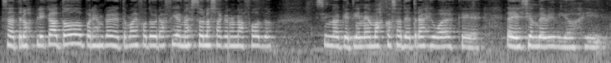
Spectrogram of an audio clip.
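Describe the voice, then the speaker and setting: A woman's voice: fairly high pitch, completely flat delivery, fairly quick, darkish tone. A young woman from Gran Canaria, a workshop participant, giving casual interview answers with fillers.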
